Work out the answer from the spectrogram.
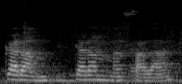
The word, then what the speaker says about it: garam masala: So garam masala. It's gam masala.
